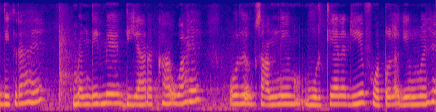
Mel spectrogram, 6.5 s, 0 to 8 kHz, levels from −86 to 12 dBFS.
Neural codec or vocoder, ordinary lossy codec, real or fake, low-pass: codec, 16 kHz, 2 kbps, X-Codec, HuBERT features, trained on general audio; none; fake; 7.2 kHz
